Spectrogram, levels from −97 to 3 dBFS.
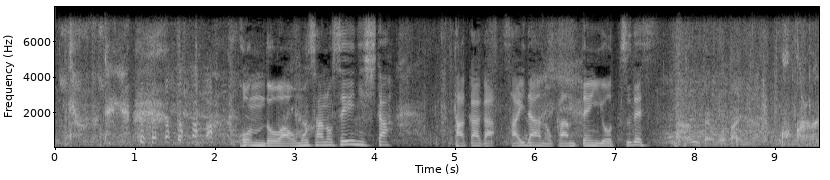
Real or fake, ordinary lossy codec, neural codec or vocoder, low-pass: real; Opus, 64 kbps; none; 7.2 kHz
